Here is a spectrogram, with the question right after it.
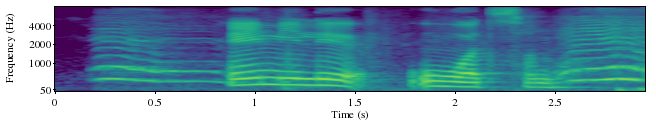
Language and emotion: Russian, neutral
